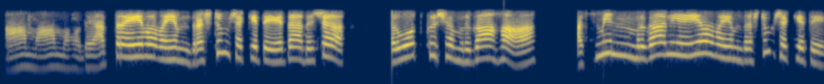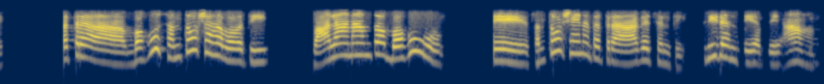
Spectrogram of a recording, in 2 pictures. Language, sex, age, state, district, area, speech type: Sanskrit, female, 45-60, Tamil Nadu, Chennai, urban, conversation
